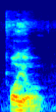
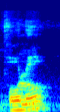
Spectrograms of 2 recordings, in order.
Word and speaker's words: pollo: pollo is chicken, POLLO, pollo. When you get one L in a word, it's pronounced as an L. When you get two L's side by side, like POLLO, it's changed to a Y sound, pollo.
